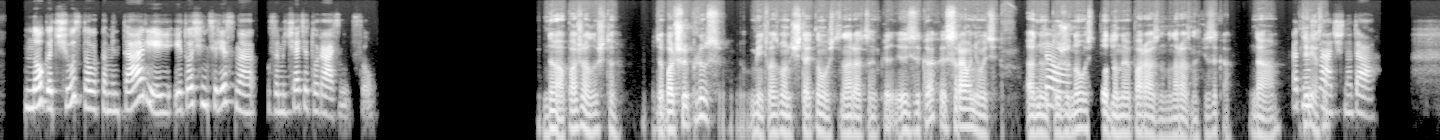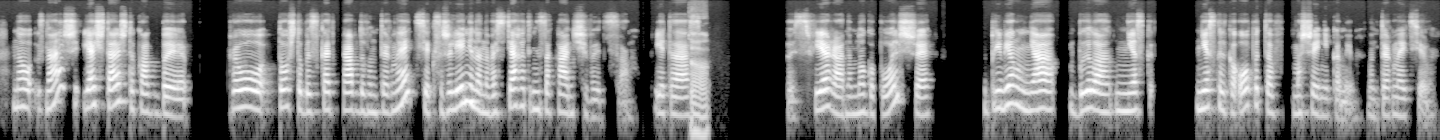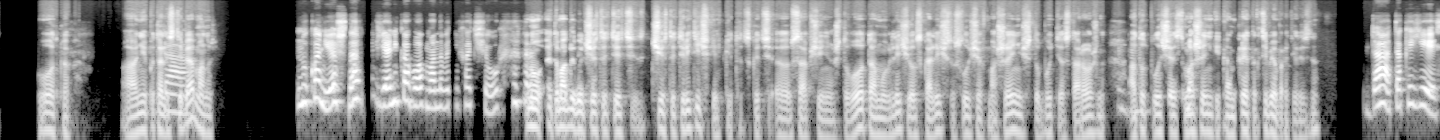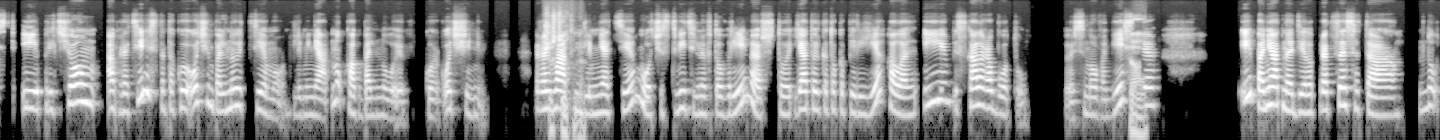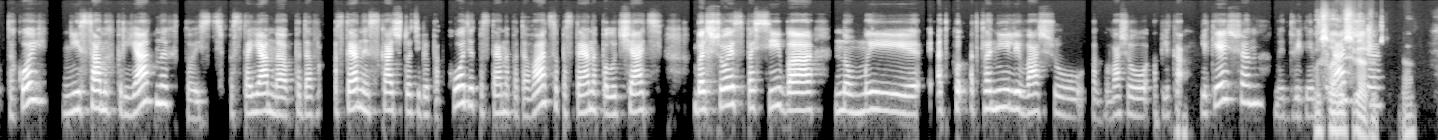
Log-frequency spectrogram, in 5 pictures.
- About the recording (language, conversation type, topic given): Russian, podcast, Как ты проверяешь новости в интернете и где ищешь правду?
- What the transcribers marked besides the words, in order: other background noise; laugh; in English: "application"; tapping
